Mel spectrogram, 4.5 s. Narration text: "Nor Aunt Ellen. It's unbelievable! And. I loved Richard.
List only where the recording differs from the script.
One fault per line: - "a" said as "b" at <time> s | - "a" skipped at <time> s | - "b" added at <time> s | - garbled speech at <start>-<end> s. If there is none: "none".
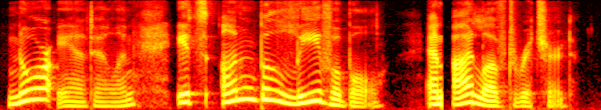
none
